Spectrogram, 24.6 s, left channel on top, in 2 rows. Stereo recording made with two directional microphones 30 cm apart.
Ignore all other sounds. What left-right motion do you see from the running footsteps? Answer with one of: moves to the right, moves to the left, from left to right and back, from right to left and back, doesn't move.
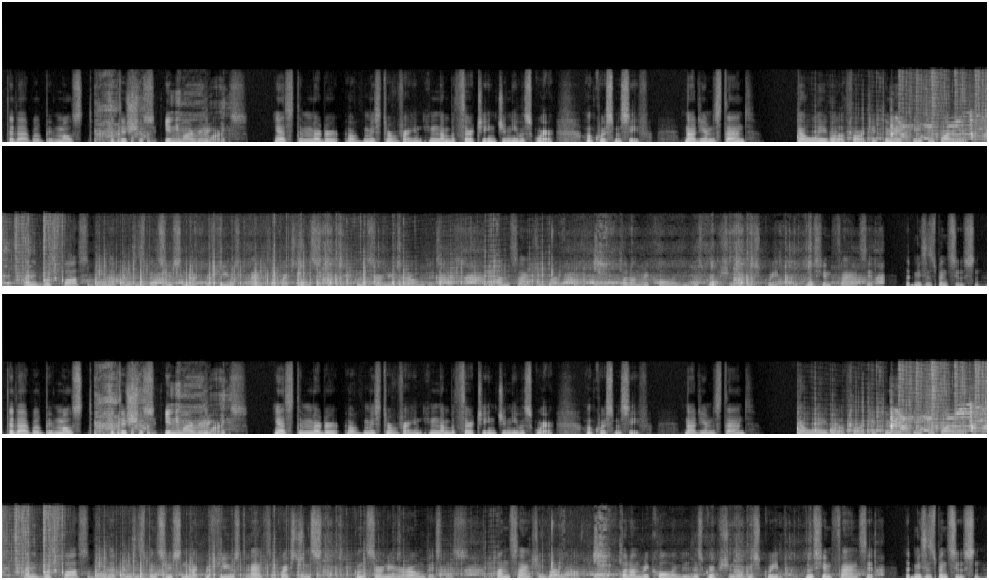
moves to the left.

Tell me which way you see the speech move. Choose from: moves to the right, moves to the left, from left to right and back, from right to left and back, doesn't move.
from right to left and back.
